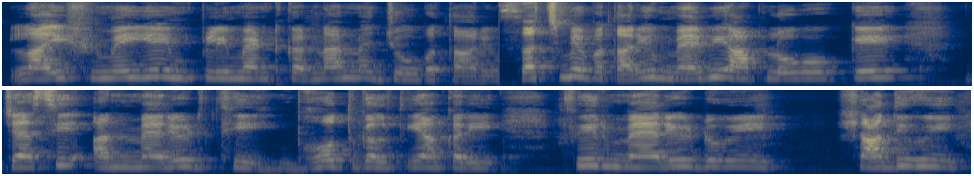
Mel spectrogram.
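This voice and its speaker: A woman in her forties talks straight to her subscribers in a loose, chatty way. She leans into repeated words to drive her point home and slips into a preachy tone. Her voice sits at a medium pitch. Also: steady tone, normal speed. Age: 40s. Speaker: vlogger. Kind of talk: casual commentary to subscribers.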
